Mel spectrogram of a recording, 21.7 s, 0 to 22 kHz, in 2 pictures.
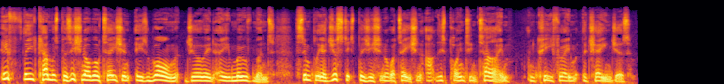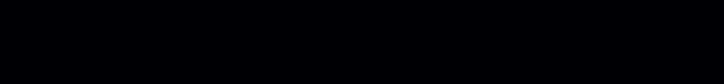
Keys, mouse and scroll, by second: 0.4 drag, 1.7 click, 1.9-5.2 drag, 8.1 g, 8.9 middle click, 16.3-16.9 shift+drag, 19.5 r.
